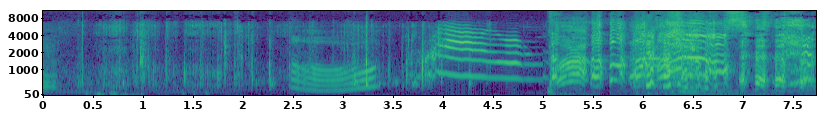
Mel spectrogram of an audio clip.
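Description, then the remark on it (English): A cat meows, a couple of drawn-out, wavering cries that build into loud, agitated yowling near the end as it is patted on its bottom, with people's voices and rustling in the background. “I'm trying to get the cat to say hi too.”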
